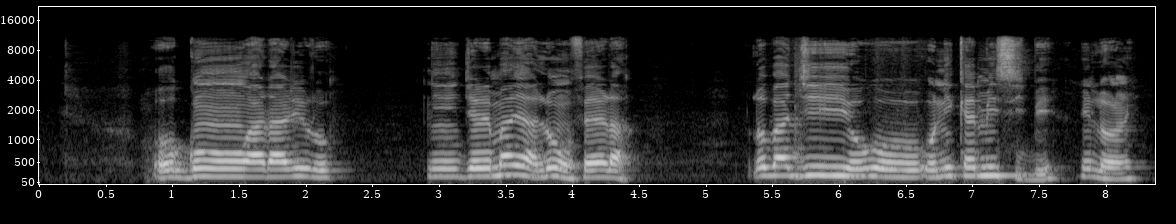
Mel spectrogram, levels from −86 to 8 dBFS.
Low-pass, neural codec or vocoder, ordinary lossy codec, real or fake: 10.8 kHz; none; none; real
